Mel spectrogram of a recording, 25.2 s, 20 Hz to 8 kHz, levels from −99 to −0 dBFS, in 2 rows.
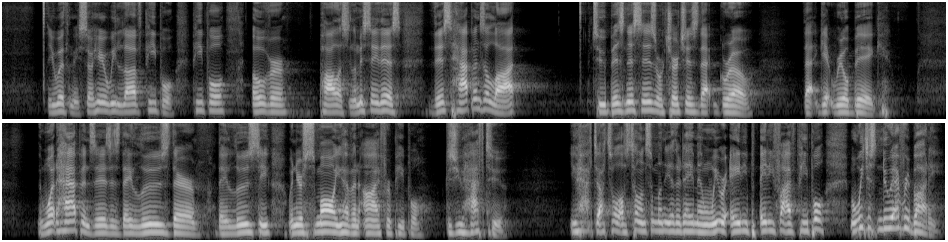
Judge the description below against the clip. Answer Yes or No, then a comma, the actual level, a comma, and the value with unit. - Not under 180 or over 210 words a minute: Yes, average, 185 wpm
